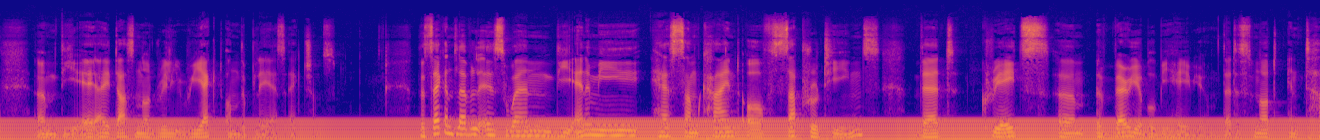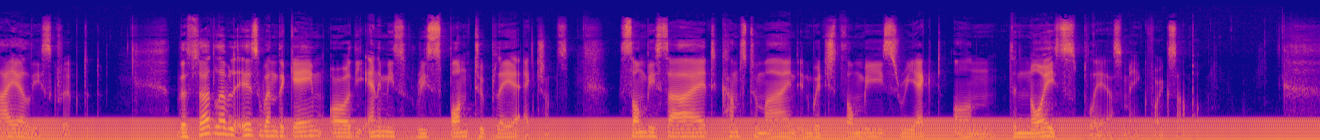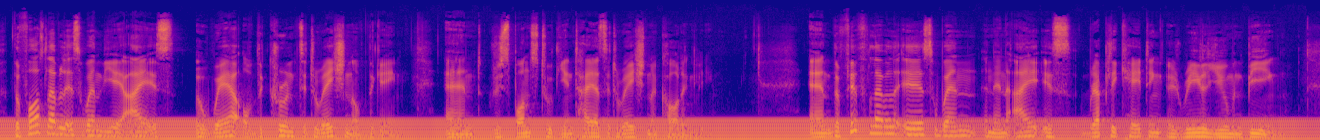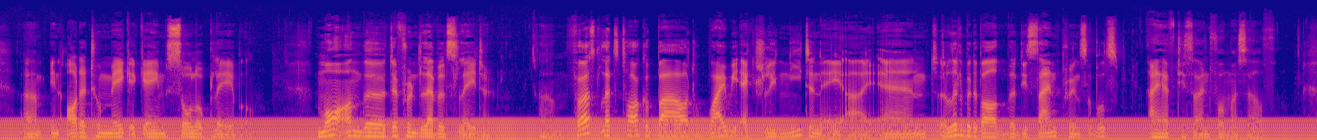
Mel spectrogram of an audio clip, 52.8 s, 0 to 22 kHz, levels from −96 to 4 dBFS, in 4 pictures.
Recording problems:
electrical hum; loud; throughout; 50 Hz, 6 dB below the speech

